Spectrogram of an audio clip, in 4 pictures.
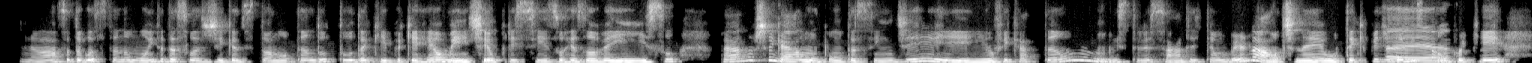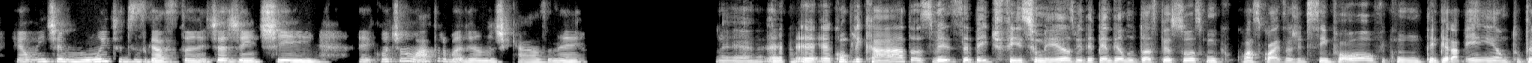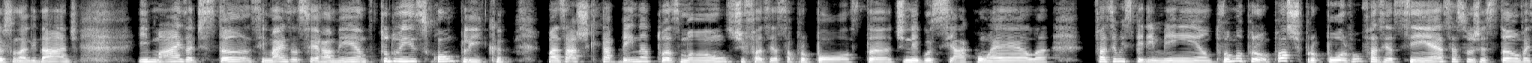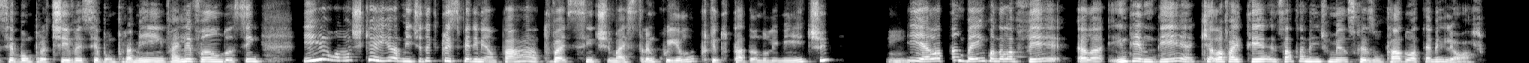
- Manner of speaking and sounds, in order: in English: "burnout"; "mesmo" said as "mes"
- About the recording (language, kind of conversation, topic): Portuguese, advice, Como posso definir limites para e-mails e horas extras?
